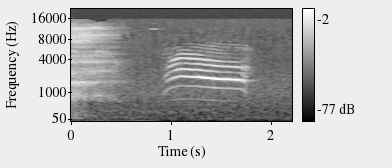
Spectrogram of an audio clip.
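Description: Cat meowing in the Chainsaw Man anime, a single clear, drawn-out meow standing alone after a brief earlier sound, close and moderately quiet.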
